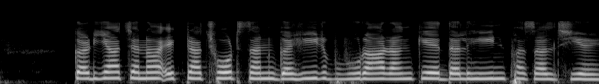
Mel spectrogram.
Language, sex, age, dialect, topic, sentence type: Maithili, female, 41-45, Eastern / Thethi, agriculture, statement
